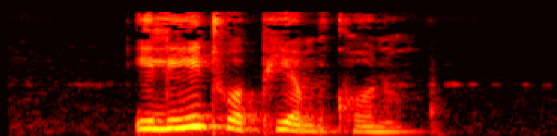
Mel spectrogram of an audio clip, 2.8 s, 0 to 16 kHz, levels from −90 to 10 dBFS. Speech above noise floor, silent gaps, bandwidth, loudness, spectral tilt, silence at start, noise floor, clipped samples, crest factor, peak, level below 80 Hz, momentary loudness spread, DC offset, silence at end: 48 dB; none; 11.5 kHz; -20 LUFS; -4 dB/octave; 0.7 s; -68 dBFS; under 0.1%; 20 dB; -4 dBFS; -66 dBFS; 20 LU; under 0.1%; 0.75 s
